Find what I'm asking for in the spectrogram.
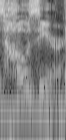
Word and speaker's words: Hozier: Is it Hozier? – It is Hozier. – H-O-S-I-E-R. – H-O-Z-I-E-R.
